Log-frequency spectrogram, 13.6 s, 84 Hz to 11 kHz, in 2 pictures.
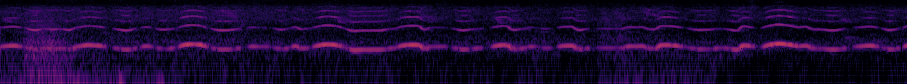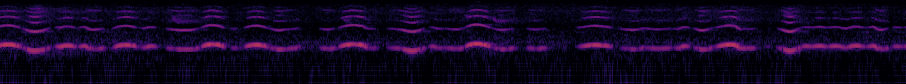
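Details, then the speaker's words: Minelab GPZ 7000 metal detector in a backyard near power lines and household appliances. A warbling tone drifts up and down with no target present: electrical interference, which the user suspects comes from a TV in the next room. "let's try the six we can hear that noise I think it's a TV on the in the room behind me"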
